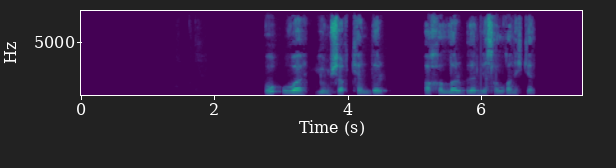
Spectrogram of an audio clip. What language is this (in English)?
Uyghur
